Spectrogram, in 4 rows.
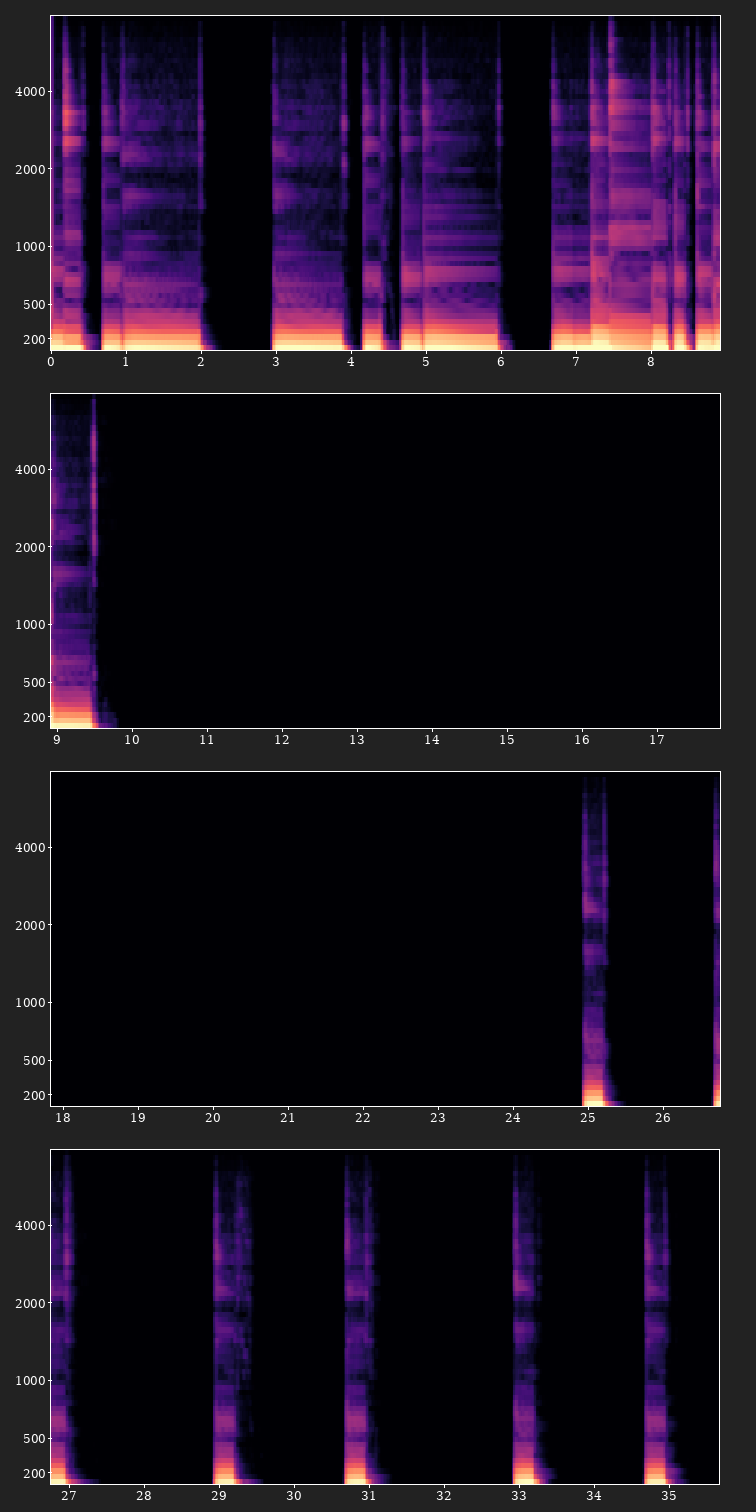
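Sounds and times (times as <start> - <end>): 
bass: 0.0 - 2.1, 3.0 - 6.0, 6.7 - 9.6, 25.0 - 25.3, 26.7 - 27.1, 29.0 - 29.3, 30.7 - 31.0, 32.9 - 33.3, 34.7 - 35.0.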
